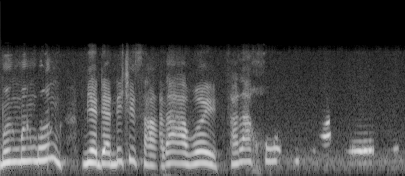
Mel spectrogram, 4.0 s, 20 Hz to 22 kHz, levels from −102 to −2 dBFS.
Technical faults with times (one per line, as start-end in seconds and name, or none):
0.36-0.46 speech suppressed in double talk
0.48-0.52 other side's voice leaking through
1.51-1.61 short stall from a late packet
1.63-1.67 short concealed packet loss
1.72-2.09 jitter buffer slow-down
2.68-4.05 speech suppressed in double talk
